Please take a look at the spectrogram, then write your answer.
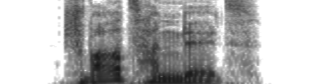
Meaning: genitive singular of Schwarzhandel
- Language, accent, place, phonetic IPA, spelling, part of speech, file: German, Germany, Berlin, [ˈʃvaʁt͡sˌhandl̩s], Schwarzhandels, noun, De-Schwarzhandels.ogg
